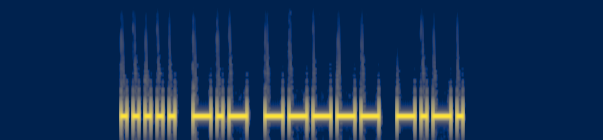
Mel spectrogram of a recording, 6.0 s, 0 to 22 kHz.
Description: Morse code, heard as a keyed tone, about 20 wpm, 700 Hz. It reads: 5K0C
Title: Four Letter-Number Combinations - 20wpm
